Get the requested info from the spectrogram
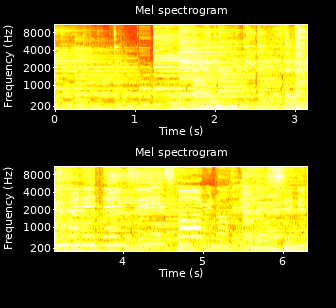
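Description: Steel-string acoustic guitar strummed in a folk song, changing chord about a second and a half in, with a woman's voice singing over it in the second half.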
